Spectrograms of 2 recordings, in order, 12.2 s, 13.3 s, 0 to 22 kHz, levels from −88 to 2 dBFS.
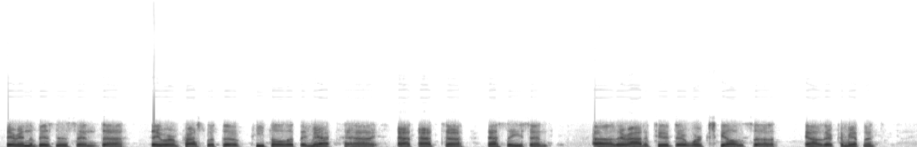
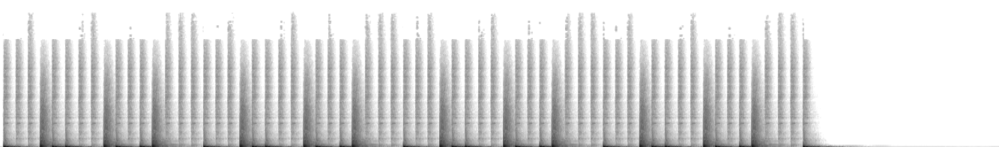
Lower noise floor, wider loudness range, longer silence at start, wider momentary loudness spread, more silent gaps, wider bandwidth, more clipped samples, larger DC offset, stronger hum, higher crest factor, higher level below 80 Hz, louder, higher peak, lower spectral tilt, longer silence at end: second, -63 dBFS vs -86 dBFS; about the same, 2 LU vs 3 LU; about the same, 0.1 s vs 0.05 s; second, 8 LU vs 15 LU; neither; second, 4.5 kHz vs 16 kHz; neither; neither; neither; about the same, 16 dB vs 18 dB; second, -66 dBFS vs -22 dBFS; second, -24 LUFS vs -20 LUFS; second, -8 dBFS vs -2 dBFS; first, -9 dB/octave vs -6.5 dB/octave; second, 0.6 s vs 2.4 s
